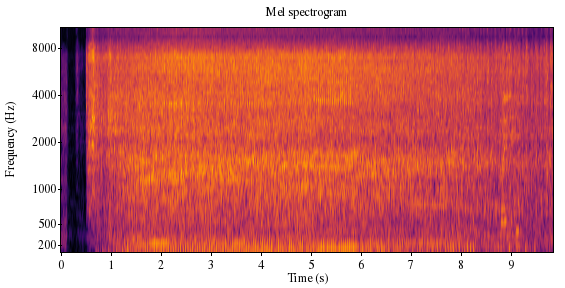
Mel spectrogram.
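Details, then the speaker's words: 2014 Suzuki Access 125 scooter after piston and head rebuild for white smoke, reassembled with timing set: starts at once, fast even idle with no misses or knocks, no white smoke; normal idle after repair. "ಈಗ engine ಎಲ್ಲ ಫಿಟ್ಟಾಗಿ ರೆಡಿಯಾಗಿದೆ. ಈಗ on ಮಾಡಿ ತೋರಿಸ್ತೀನಿ ನೋಡಿ. White smoke ಬರ್ತಾ ಇಲ್ಲ, ಗಾಡಿನೂ condition ಆಗಿದೆ."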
